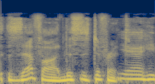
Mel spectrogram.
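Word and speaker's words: Zaphod: Well, it's not Zephod, it's Zephod.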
